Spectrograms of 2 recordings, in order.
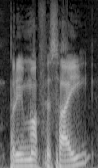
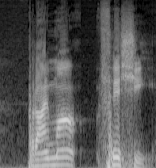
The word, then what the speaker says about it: prima facie: Mostly हम इसको गलत पढ़ते हैं prima facie. Its correct pronunciation is prima facie.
